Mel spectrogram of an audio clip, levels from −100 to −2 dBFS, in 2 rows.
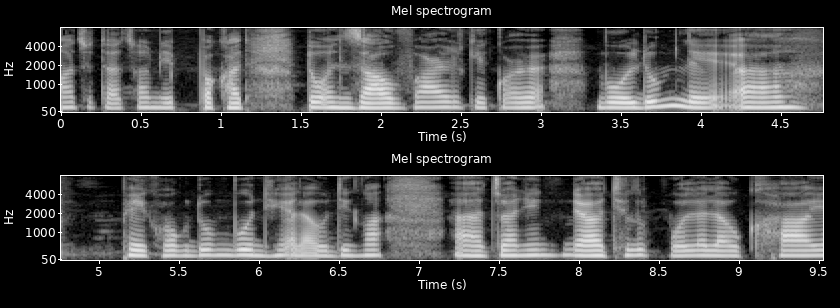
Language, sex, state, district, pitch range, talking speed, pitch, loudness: Mizo, female, Mizoram, Aizawl, 175-185 Hz, 170 wpm, 180 Hz, -18 LUFS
